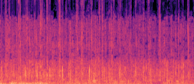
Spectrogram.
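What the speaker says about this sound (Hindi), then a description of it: "एक बार जोरदार उनके लिए ताली बजा दीजिए" An audience at a children's academy event applauds in a dense, steady patter of many hands, filling the room at moderate loudness throughout.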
